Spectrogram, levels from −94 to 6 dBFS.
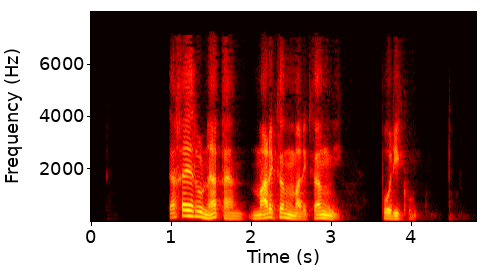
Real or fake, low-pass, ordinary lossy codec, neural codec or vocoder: fake; 7.2 kHz; MP3, 48 kbps; codec, 16 kHz, 0.7 kbps, FocalCodec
